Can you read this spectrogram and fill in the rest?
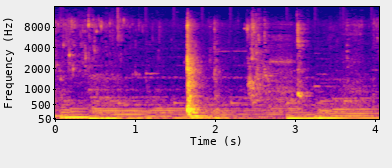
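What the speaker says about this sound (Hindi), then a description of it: "इस तरह से हम 3 से 4 ग्लास पानी डालेंगे ताकि जो भी इसमें धूल मिट्टी" Water is poured from a glass over poha and peanuts in a bowl to wash them, a quiet trickle with one sharp splash and a few clinks, close and faint.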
